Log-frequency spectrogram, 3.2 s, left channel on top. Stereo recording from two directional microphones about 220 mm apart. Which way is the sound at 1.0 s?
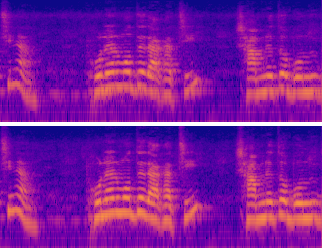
35° right (ahead or behind).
